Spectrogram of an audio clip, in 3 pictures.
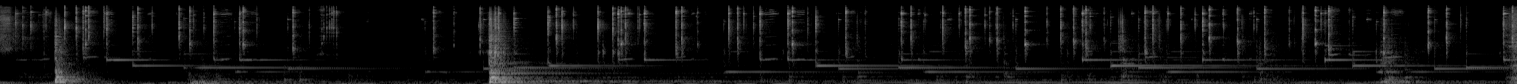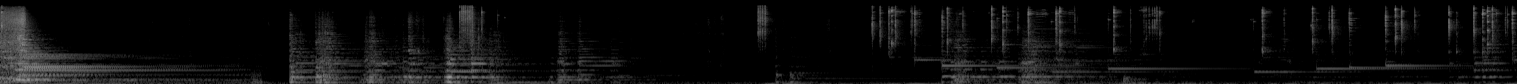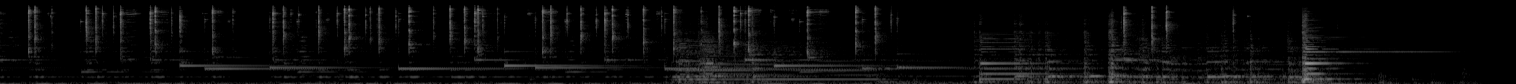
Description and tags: Recording of a crackling broken music box that someone sent to me for sounddesigning purposes. I recorded it through a pair of Neumann KLM 102, throwing it into a grand piano. The room was quite a bit reverberant.
broken, piano, musicbox, experimental, cracking, acoustic, music-box, dare-9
